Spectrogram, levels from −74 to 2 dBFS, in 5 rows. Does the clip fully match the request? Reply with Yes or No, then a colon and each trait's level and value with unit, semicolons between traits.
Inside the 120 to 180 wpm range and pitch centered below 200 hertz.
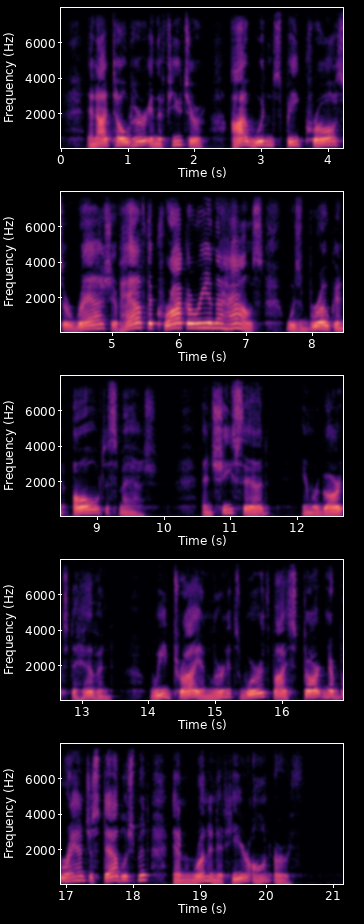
Yes: average, 140 wpm; medium, 185 Hz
